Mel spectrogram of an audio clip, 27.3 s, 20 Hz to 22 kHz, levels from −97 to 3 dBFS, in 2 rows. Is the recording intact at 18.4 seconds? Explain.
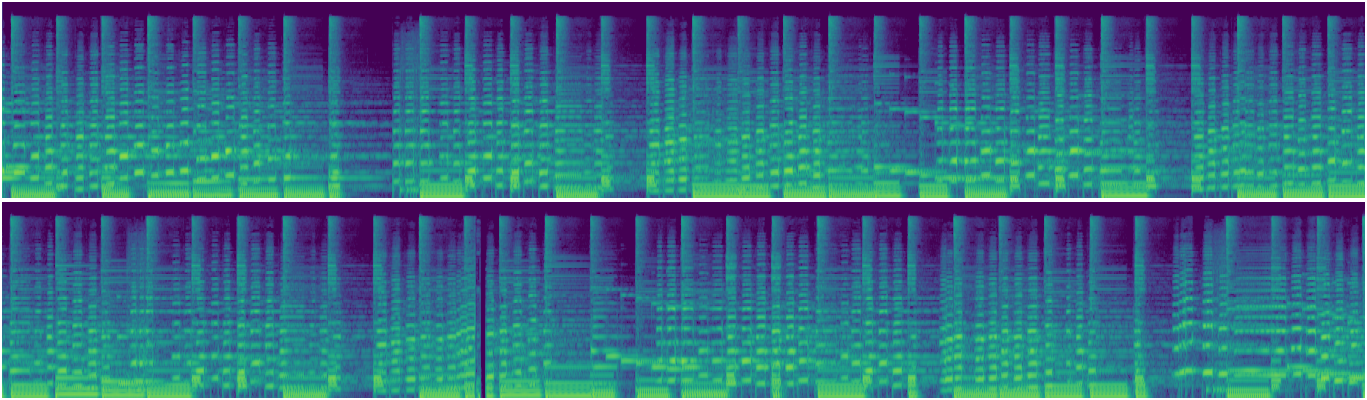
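No. From 18.33 to 18.47 s there is damaged data in a compressed stream. Corrupted bytes make the decoder misread those frames, lose sync and hunt for the next valid frame header, producing a short chirp or squawk lasting about 150 ms.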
